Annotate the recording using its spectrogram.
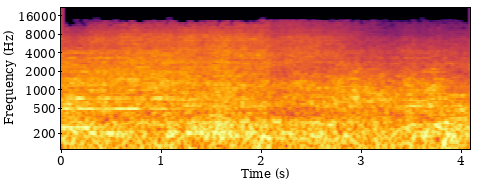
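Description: Flight-simulator ride soundtrack played loud through the theatre speakers: a steady rushing rumble of wind and water effects with the music underneath, as the flight sweeps low over the ocean.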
